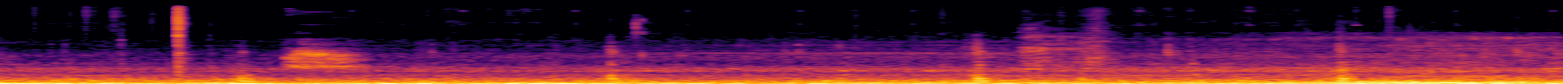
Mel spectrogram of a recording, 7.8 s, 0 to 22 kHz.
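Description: Low rumble of a 1970 Buick Estate Wagon's 455 V8 and its road noise, heard from inside the cabin while driving, growing louder near the end.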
